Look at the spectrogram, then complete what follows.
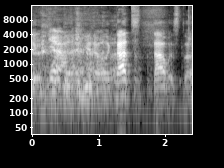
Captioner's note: everyone laughing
